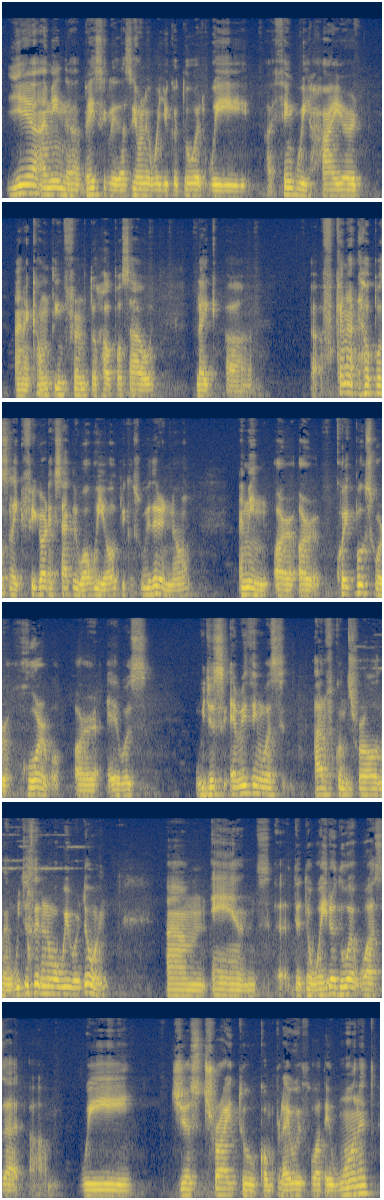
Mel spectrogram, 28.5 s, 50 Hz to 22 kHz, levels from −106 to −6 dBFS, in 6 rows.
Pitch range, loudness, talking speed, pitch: 110-135 Hz, -20 LUFS, 190 wpm, 120 Hz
